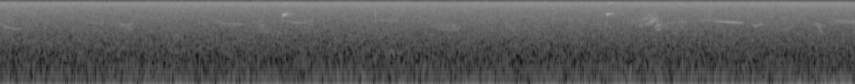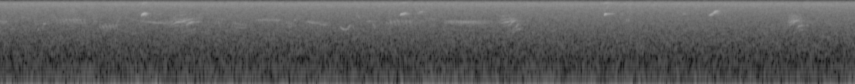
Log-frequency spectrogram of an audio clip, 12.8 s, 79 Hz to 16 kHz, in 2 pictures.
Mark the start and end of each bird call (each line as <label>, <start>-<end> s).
Eurasian Skylark (Alauda arvensis), 0.6-3.7 s
Hawaii Amakihi (Chlorodrepanis virens), 4.8-5.0 s
Eurasian Skylark (Alauda arvensis), 5.2-10.2 s
Hawaii Amakihi (Chlorodrepanis virens), 7.7-8.0 s
Hawaii Amakihi (Chlorodrepanis virens), 10.2-10.4 s
Hawaii Amakihi (Chlorodrepanis virens), 12.4-12.6 s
